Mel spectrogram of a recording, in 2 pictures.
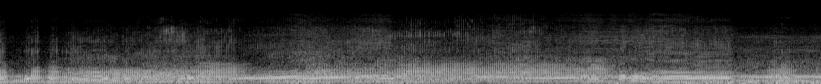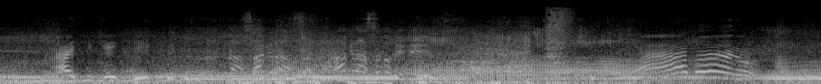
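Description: A motorcycle engine hums and revs steadily up close.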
